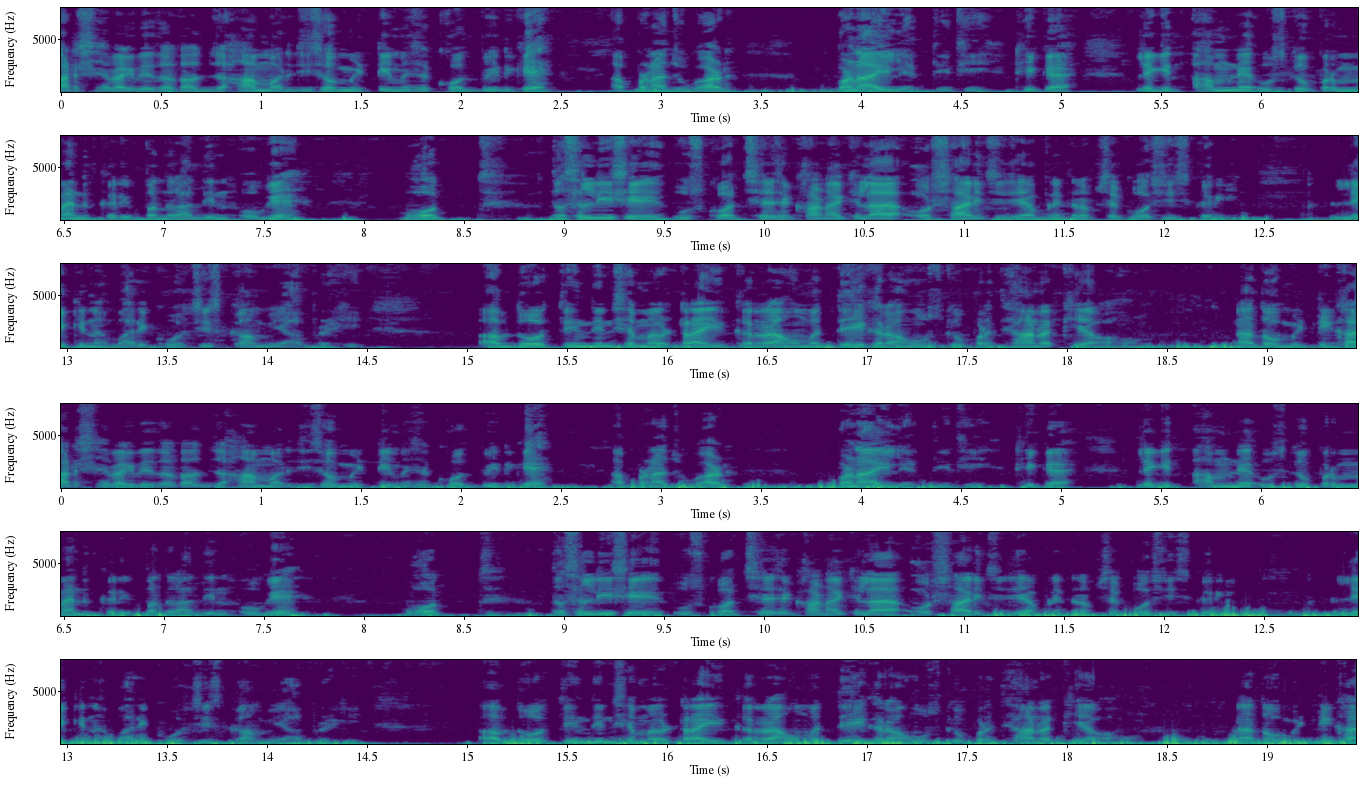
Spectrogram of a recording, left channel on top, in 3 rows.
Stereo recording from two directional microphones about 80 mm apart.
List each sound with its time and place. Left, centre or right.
0.0 s speech: left
8.9 s speech: left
